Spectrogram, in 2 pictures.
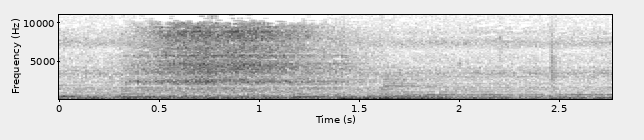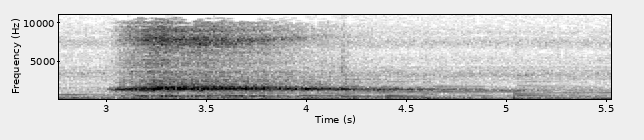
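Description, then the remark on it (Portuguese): A slow, airy breath in through the nose, a brief pause holding the breath, then a longer, louder breath out through the mouth, as part of a relaxation breathing exercise. The breathing is clear, with no one speaking. “Inspire lentamente pelo nariz, segura um pouquinho a respiração e solta pela boca.”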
